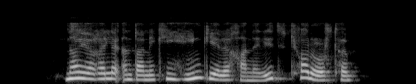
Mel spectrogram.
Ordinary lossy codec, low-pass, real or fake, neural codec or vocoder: Opus, 24 kbps; 7.2 kHz; fake; codec, 16 kHz, 4 kbps, X-Codec, HuBERT features, trained on LibriSpeech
